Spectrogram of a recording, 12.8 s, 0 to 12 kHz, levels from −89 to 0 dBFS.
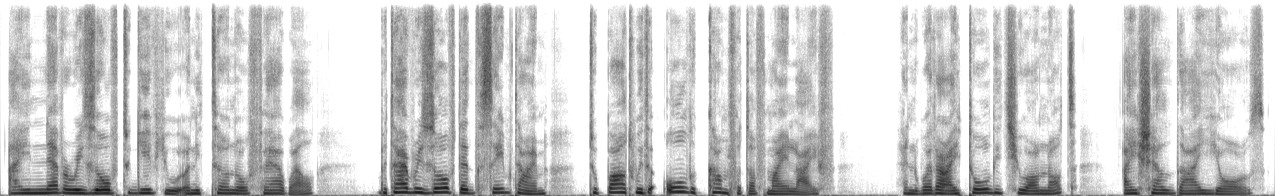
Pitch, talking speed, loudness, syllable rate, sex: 195 Hz, 175 wpm, -19 LUFS, 4.5 syllables/s, female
